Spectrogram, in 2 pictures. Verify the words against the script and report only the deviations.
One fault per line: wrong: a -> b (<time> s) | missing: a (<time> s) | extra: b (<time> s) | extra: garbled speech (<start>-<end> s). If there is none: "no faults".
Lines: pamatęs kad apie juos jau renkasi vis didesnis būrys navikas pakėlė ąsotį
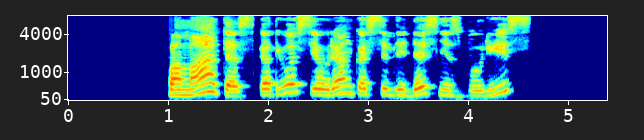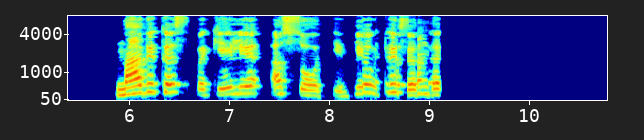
missing: apie (2.1 s)
missing: vis (3.2 s)
extra: garbled speech (8.3-9.1 s)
